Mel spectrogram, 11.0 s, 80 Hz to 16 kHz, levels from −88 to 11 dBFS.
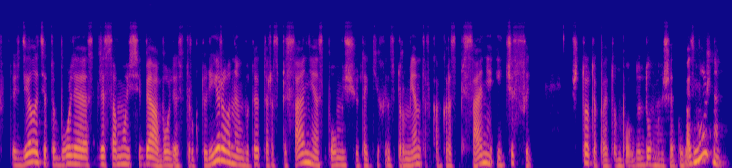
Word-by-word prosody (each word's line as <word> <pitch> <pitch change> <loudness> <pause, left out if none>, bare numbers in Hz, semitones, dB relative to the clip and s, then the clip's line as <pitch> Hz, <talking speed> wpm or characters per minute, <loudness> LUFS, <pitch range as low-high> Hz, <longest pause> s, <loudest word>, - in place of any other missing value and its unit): То - - -5
есть 145 -1 -5
сделать 205 +2 +4
это 160 -1 -4
более 160 +1 +3
с - - -12
для 165 0 +3
самой 165 +2 -2
себя 160 -3 +4
более 140 -1 -1
структурированным 175 - +3
вот 135 +1 -9
это 160 -2 -2
расписание 150 +7 0
с 140 - -9
помощью 145 -2 -5
таких 130 0 -10
инструментов, 145 +4 -4
как 130 - -12
расписание 160 +7 -1
и 150 -1 -9
часы. 190 +4 -5 0.6
Что 195 - 0
ты - - -5
по - - -7
этому 130 +1 -6
поводу 145 +3 -6
думаешь? 145 -4 -2
Это 130 +1 -5
возможно? 270 - +4
155 Hz, 165 wpm, -24 LUFS, 140-175 Hz, 0.6 s, сделать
